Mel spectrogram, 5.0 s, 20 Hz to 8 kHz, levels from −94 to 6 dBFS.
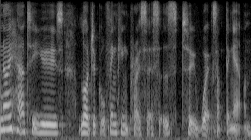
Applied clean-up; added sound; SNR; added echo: none; none; none; none.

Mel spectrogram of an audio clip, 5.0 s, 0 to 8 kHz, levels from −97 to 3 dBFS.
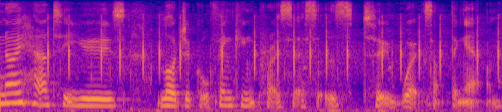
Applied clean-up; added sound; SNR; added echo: none; Typing; 10 dB; none.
